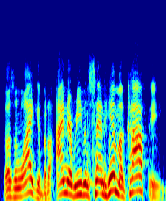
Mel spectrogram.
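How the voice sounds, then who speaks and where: A touchy, stingy comedian. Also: male voice, high-pitched, very animated, fast, heavily acted. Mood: indignant. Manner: indignant, exasperated delivery. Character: vain, stingy male comedian, touchy and indignant. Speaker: star comedian. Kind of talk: 1950s radio comedy acting. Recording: dull lo-fi old radio recording with faint hiss.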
